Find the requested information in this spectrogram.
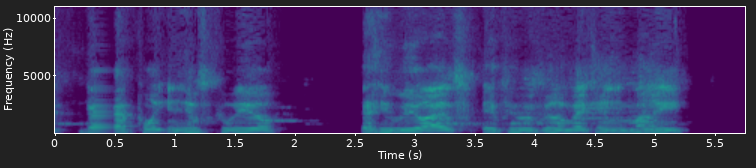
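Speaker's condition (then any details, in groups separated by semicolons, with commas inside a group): Cerebral palsy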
